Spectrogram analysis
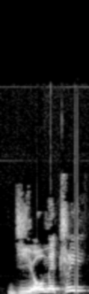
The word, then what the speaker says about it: geometry: who may understand it so you say geometry and not geometry the way many people say but as I always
